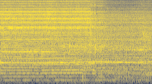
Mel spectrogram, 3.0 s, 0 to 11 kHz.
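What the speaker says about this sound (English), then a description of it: "using the engine braking" Motorcycle engine braking in the MotoGP 21 racing game at Portimão: a steady, loud, high-revving engine drone with dense harmonic whine, shifting pitch slightly partway through as the bike coasts into a corner.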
